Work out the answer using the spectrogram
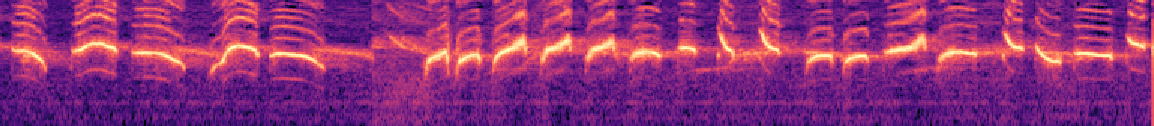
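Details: Singing Chinese hwamei, no background noise: bright bouncing whistled phrases, then after a brief pause a fast string of short rising and falling notes repeated about four times a second.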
